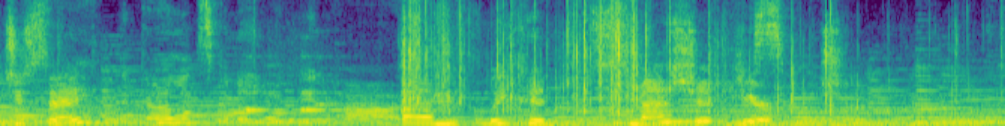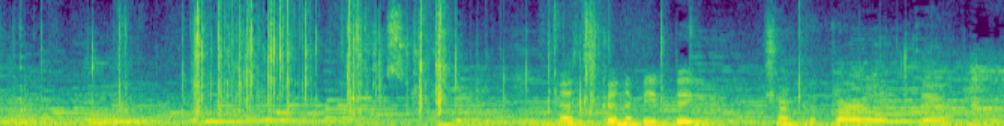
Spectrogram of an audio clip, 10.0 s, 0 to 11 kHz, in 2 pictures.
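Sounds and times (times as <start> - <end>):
classical piano music: 0.0 - 10.0.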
